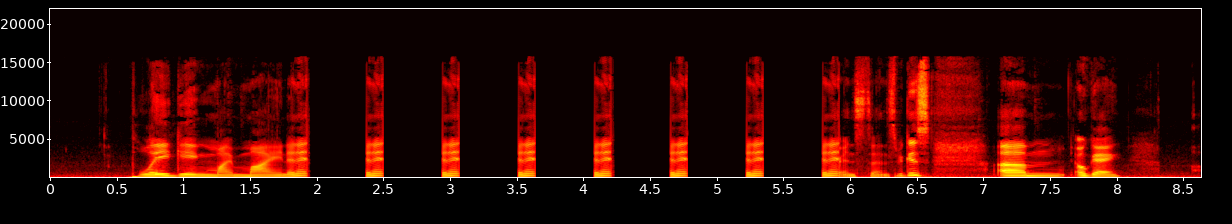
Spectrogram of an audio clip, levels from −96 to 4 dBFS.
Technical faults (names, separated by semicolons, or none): stutter with silent gaps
